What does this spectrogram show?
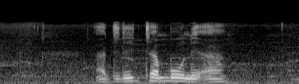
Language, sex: Southern Sotho, male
